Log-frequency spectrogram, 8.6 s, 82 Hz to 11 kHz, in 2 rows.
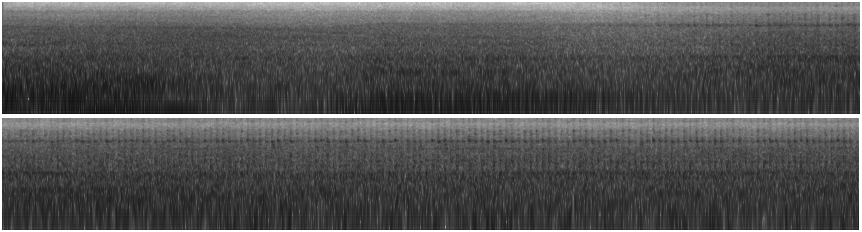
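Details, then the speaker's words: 1999 Mack E7 E-Tech semi-truck idling after its misfire was traced to the injectors and new OEM Bosch injectors were fitted: steady even diesel clatter with no stumbles or misses, problem solved. "There was an injector problem. DP was correct. He has installed the brand new OEM Bosch injectors. Problem was solved."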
